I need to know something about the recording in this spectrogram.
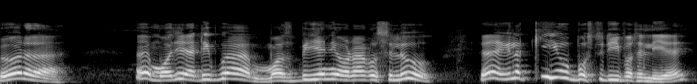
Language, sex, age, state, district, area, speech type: Assamese, male, 45-60, Assam, Darrang, rural, spontaneous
